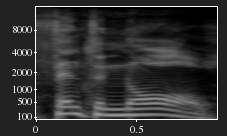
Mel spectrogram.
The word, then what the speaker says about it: fentanyl: By the way, again, folks, please, call it fentanyl, N-Y-L, fentanyl. Doesn't matter. Not Your drug dealer gets really mad when you mispronounce it. I don't like when people call it fentanyl. Like, it doesn't sound like Tylenol. It's fentanyl. Doesn't matter.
